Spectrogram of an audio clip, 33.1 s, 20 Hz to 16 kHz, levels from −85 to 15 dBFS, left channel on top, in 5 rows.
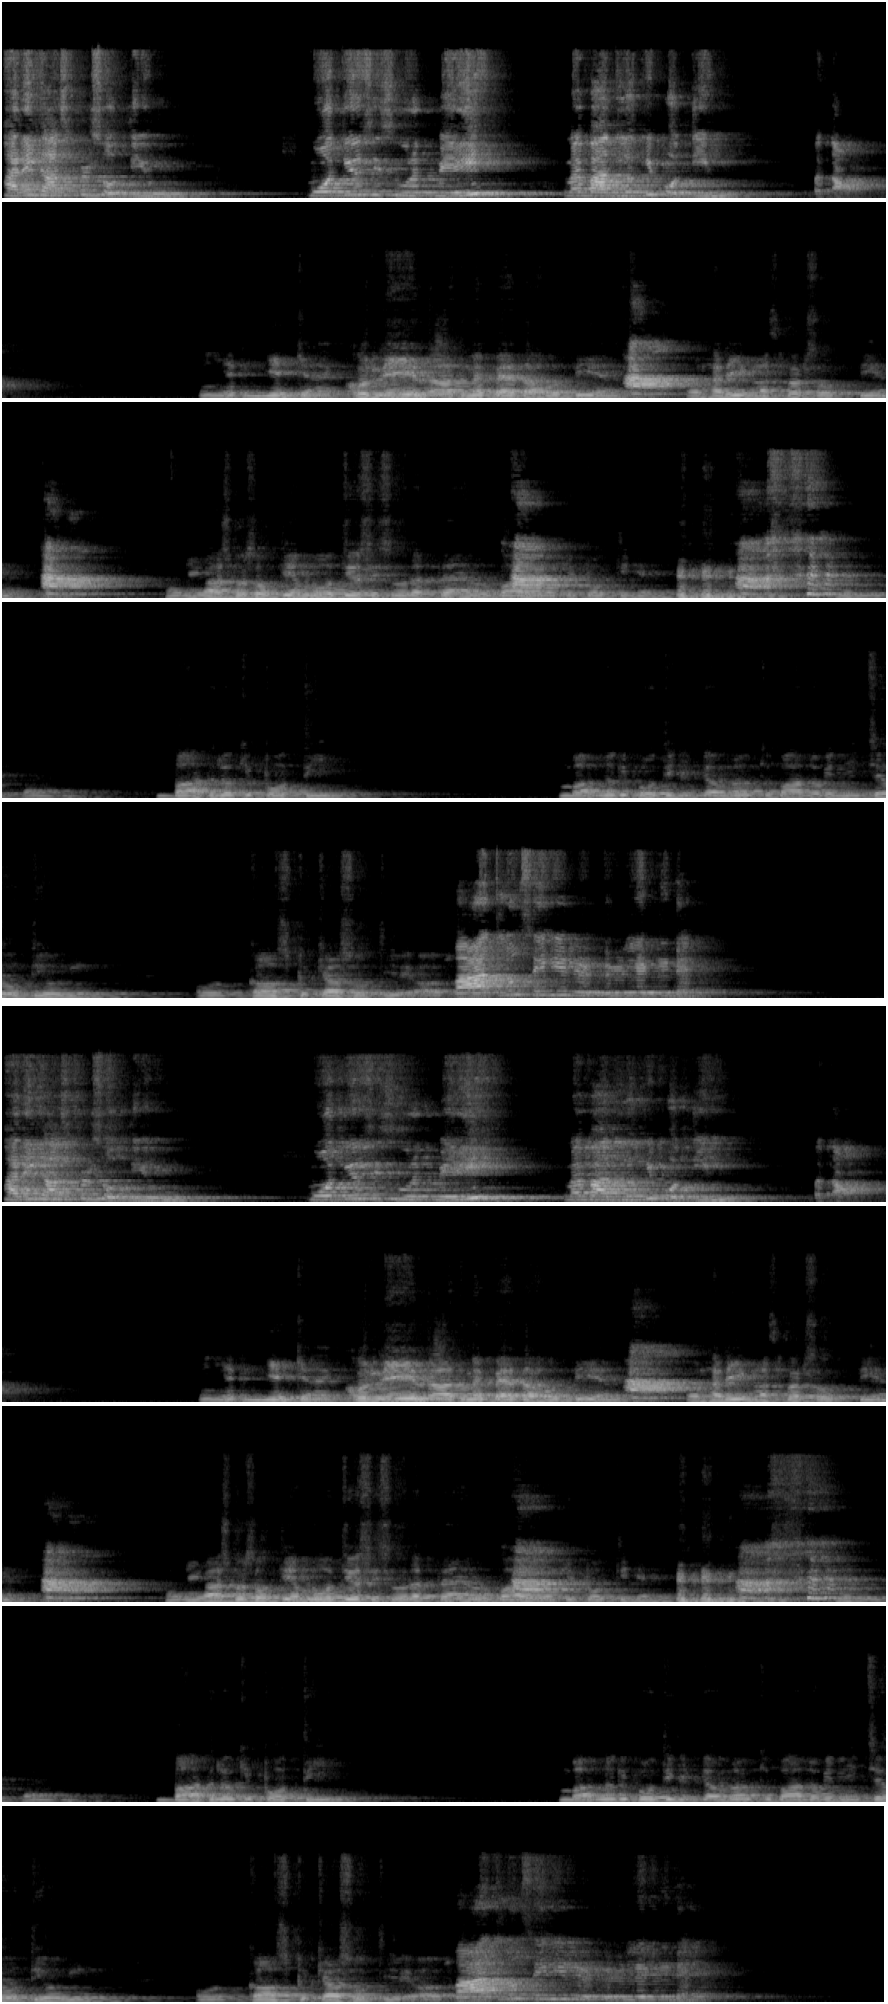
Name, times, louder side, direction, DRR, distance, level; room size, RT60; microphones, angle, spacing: voice 1, 0.0-1.4 2.3-3.7 4.2-5.5 6.2-6.4 11.3-11.7 13.6-14.0 17.1-17.4 18.8-19.5 29.9-31.7, left 2 dB, 70° left, 0 dB, 2.3 m, -23 dB
voice 2, 8.1-11.3 11.8-13.3 14.5-18.8 19.5-20.3 21.0-22.4 24.1-27.2 28.0-29.8, right 1 dB, 30° right, -3 dB, 1.5 m, -27 dB
18.0 x 15.5 x 2.9 m, 1.2 s
head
